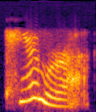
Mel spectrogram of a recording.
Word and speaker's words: Tamara: And so my mom let me know that my name could be pronounced Tamara, Tamara Early.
